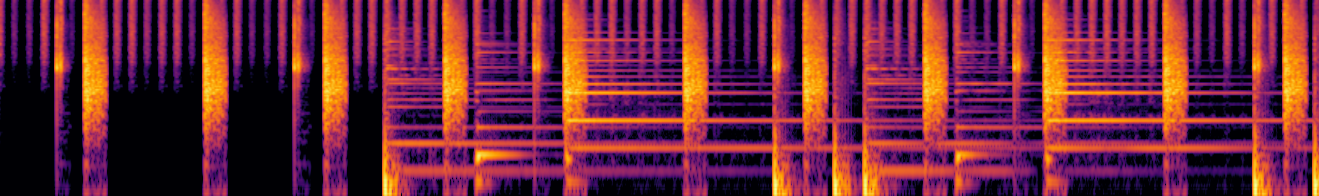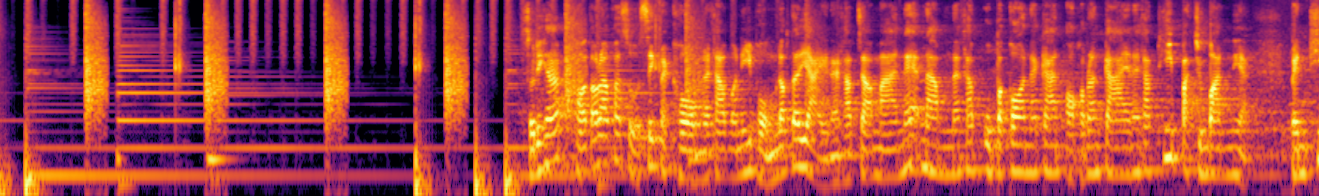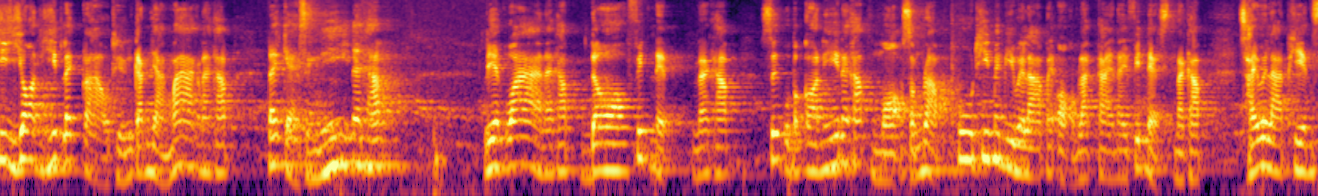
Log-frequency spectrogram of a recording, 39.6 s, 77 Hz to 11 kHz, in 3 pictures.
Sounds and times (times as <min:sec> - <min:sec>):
Speech: 0:18.4 - 0:39.5.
